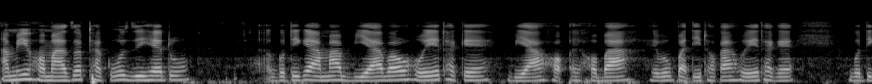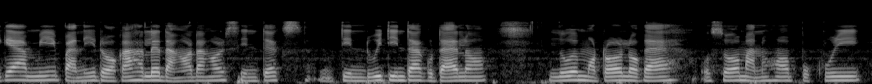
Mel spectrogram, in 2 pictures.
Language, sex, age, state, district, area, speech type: Assamese, female, 45-60, Assam, Jorhat, urban, spontaneous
